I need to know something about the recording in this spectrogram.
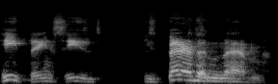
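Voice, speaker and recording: A man's voice: on the high side, animated, takes it slowly, creaky, pushed and bright, heavily acted. A man voicing a scheming, bombastic tiny cartoon villain who goads and bosses in a grandiose way. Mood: bossy, resentful. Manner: grandiose, goading. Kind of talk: cartoon script voice acting.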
